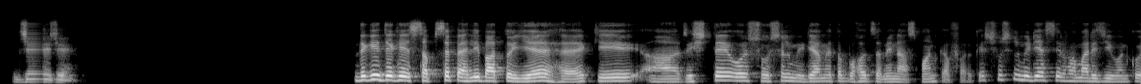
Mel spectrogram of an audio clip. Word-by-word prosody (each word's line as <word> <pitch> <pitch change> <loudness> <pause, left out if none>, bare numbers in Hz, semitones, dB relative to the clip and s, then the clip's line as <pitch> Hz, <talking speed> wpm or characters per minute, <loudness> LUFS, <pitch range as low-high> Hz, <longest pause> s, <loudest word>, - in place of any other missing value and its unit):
जी, 120 +1 -7
जी। 105 -2 -6 2.9
देखिए, 200 +4 +6
देखिए 195 -2 +7
सबसे 170 +1 +1
पहली 170 0 +5
बात 155 -2 +4
तो 165 - +3
यह 155 +3 +4
है 125 +2 -1
कि 150 +2 -5 0.3
अ, 130 -1 -4
रिश्ते 135 +8 0
और 170 -2 +1
सोशल 155 -1 -5
मीडिया 145 -1 -1
में 145 0 -5
तो 150 - -5
बहुत 145 +1 -4
ज़मीन-आसमान 125 -1 -6
का - - -9
फ़र्क़ - - -18
है। 195 - -8
सोशल 220 +3 -10
मीडिया 195 -2 +1
सिर्फ़ 185 -3 -5
हमारे 150 -2 -3
जीवन 135 -1 -7
को 145 - -3
150 Hz, 150 wpm, -17 LUFS, 135-175 Hz, 2.9 s, देखिए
